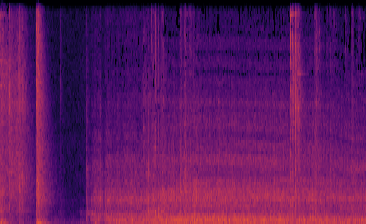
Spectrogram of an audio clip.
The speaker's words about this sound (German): Der fauchende Spezialbunsenbrenner ist das wichtigste Arbeitsgerät für die Okularistin, wenn sie künstliche Augen aus Glas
